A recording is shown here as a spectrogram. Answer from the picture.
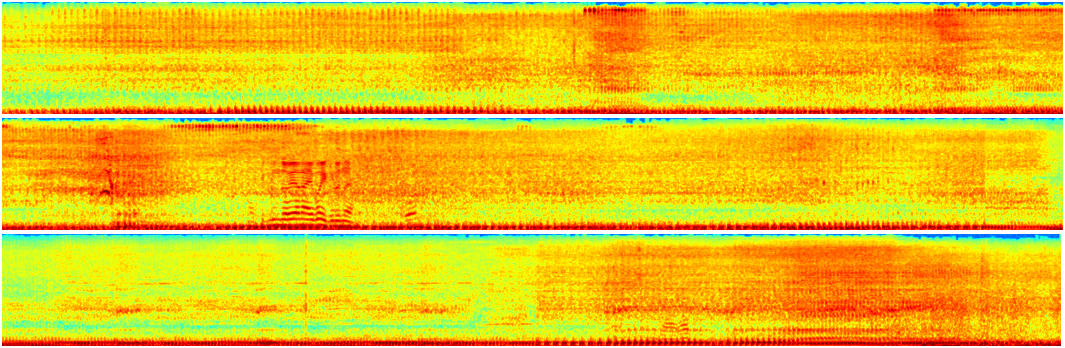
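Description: Motorcycle engine running with a steady low rumble while stopped, then pulling away at low speed near the end.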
